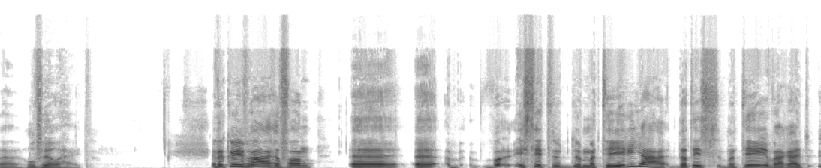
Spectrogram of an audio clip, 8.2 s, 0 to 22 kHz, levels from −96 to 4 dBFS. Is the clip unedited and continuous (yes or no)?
yes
